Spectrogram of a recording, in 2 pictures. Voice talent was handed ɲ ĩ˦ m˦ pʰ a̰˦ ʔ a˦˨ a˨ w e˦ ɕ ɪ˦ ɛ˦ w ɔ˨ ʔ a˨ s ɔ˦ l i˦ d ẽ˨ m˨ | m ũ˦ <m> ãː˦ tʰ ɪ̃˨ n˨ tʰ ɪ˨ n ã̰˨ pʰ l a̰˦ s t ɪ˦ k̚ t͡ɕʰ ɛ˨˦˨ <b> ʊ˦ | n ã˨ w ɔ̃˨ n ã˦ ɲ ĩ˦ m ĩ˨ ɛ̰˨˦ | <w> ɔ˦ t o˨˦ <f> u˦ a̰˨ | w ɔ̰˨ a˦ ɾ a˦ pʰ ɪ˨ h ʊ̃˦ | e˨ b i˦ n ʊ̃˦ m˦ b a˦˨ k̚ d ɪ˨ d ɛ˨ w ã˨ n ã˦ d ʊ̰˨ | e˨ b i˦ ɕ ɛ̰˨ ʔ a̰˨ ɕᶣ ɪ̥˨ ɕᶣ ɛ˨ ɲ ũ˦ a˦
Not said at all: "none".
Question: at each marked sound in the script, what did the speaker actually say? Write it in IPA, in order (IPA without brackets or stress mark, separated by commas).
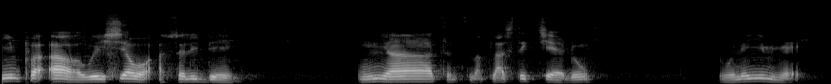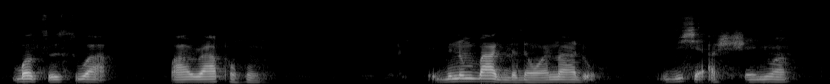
ɲ, d, b, s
